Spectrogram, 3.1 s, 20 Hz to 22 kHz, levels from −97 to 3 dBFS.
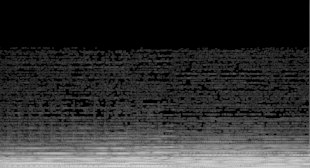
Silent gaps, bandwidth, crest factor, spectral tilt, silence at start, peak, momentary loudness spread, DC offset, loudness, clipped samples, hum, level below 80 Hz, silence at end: none; 6.6 kHz; 12 dB; -8.5 dB/octave; 0 s; -6 dBFS; 2 LU; under 0.1%; -17 LUFS; under 0.1%; none; -32 dBFS; 0 s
